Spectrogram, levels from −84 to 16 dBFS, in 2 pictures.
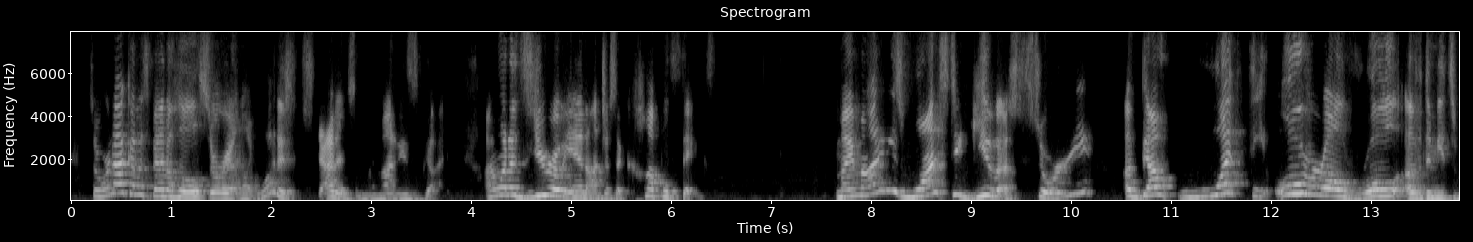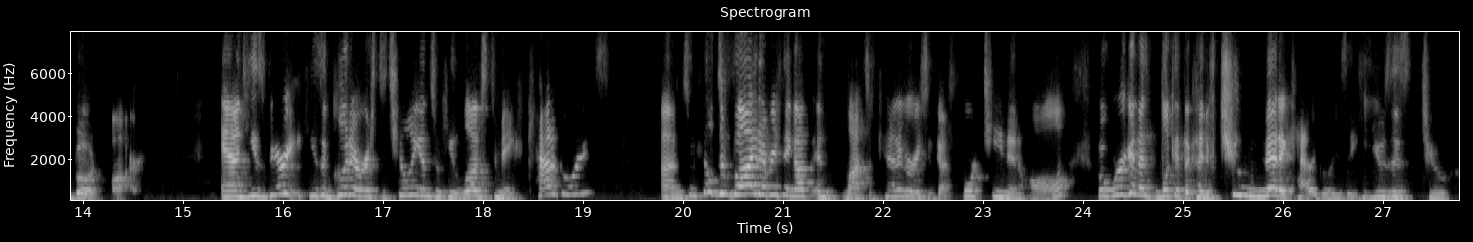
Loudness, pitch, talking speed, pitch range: -21 LUFS, 285 Hz, 185 wpm, 245-340 Hz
